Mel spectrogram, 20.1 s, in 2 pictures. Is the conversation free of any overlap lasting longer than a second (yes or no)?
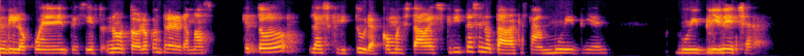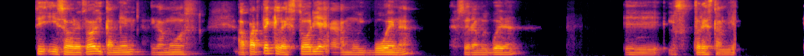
yes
